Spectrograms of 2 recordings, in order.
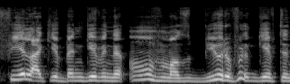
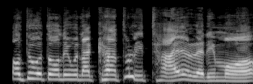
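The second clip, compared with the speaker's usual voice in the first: put-on heavy German accent, higher; 5 semitones higher than usual. Reading Roy's quoted comeback about retiring aloud: Roy in heavy German accent. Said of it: "Roy shot back in his heavy German accent".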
